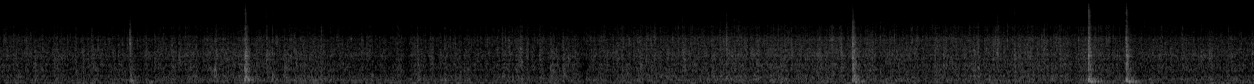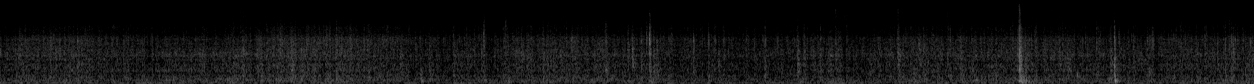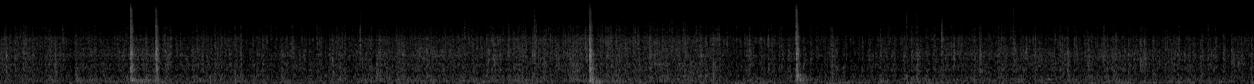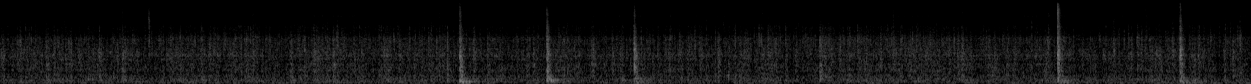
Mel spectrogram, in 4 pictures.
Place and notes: Ypsilanti, MI - rain in car
3 April 2018, 20:30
